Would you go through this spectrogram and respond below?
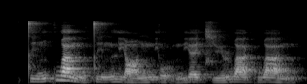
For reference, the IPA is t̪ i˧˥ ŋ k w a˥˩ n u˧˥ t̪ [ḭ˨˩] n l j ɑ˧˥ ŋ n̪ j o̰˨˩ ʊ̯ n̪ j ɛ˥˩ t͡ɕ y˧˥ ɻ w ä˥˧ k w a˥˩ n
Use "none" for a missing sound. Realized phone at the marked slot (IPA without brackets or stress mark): i˧˥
